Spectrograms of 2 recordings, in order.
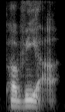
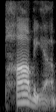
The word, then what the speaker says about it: Pavia: His name, Diego Pavia. Technically pronounced Pavia, but he prefers to say it Pavia.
